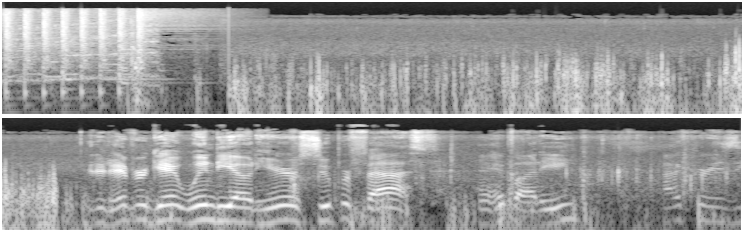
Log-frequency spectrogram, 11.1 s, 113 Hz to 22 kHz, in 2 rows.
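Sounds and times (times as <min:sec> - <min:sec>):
background music with drum beat: 0:00.0 - 0:01.5
wind buffeting microphone: 0:01.4 - 0:11.0.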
